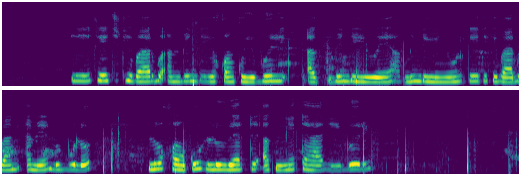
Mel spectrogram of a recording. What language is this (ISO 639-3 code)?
wol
